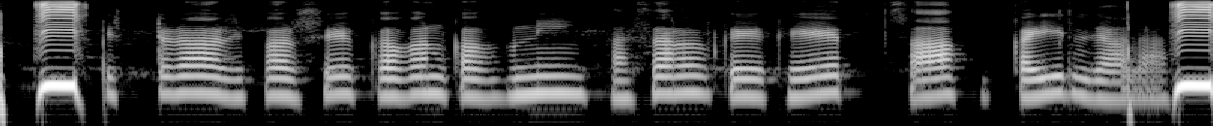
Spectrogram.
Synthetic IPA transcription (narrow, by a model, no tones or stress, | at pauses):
iɪsʈɾaɾɪpəɾsekəbənkəpnipʰəsəlkekʰeːt̪̚ | saːp̚ʰkəild͡ʒaːla̰ːi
